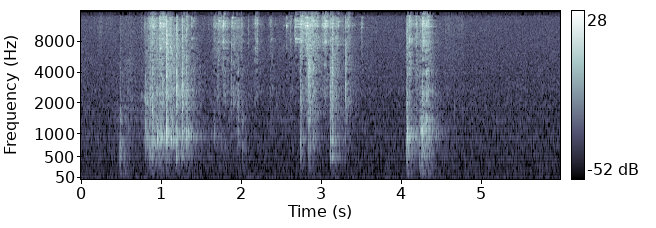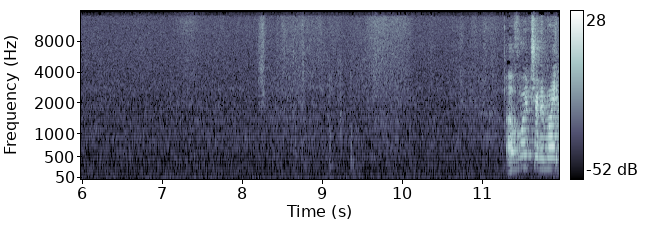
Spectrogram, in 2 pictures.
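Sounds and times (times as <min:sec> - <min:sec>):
metal screws clinking: 0:00.8 - 0:04.6.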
